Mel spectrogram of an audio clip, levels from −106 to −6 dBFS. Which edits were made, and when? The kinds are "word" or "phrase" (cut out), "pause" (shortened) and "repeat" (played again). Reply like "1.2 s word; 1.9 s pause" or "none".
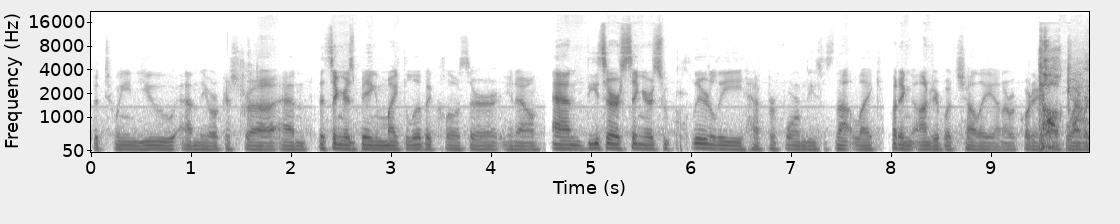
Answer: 2.2 s pause; 4.5 s pause; 7.3 s word; 7.9 s pause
